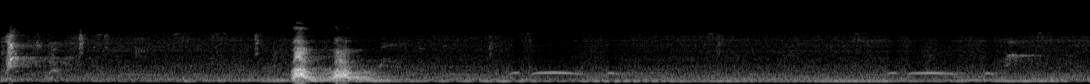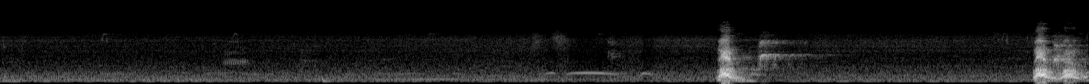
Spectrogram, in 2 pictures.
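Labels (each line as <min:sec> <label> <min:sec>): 0:00.0 A small dog barks briefly and sharply. 0:00.9
0:00.0 Small birds chatter irregularly in an outdoor urban environment. 0:21.8
0:00.7 Small birds produce brief, irregular clicking and chattering sounds. 0:05.3
0:02.9 A large dog barks loudly and deeply, accompanied by low grumbling sounds. 0:04.2
0:05.0 A dove calls rhythmically with soft, repeating coos. 0:06.7
0:08.7 A dove calls rhythmically with soft, repeating coos. 0:10.1
0:10.0 A small dog barks briefly and sharply. 0:10.5
0:13.1 A crow produces a brief, sharp call. 0:13.8
0:16.3 A dove calls rhythmically with soft, repeating coos. 0:17.8
0:18.0 A large dog barks loudly and deeply. 0:18.4
0:18.5 A small dog barks sharply with a close echo. 0:19.4
0:21.2 A large dog barks loudly and deeply. 0:21.8
0:21.4 A small dog barks sharply with a close echo. 0:21.8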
